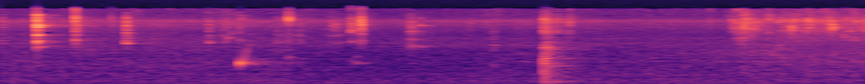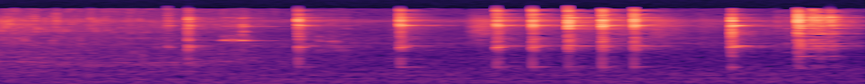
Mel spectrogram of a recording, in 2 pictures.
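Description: Clinks of a stirrer against a glass mug of cornstarch slurry, a dull knock, then a wire whisk ticking quickly against the sides of a metal saucepan of sauce near the end.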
